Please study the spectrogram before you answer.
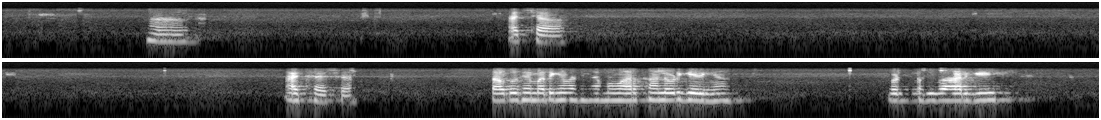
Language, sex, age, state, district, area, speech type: Dogri, female, 45-60, Jammu and Kashmir, Kathua, rural, conversation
